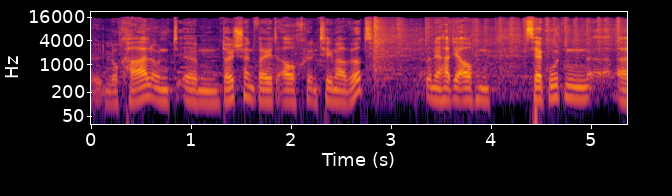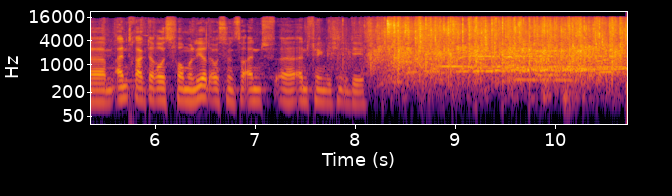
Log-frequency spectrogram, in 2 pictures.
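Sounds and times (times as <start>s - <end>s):
speech: 0.0s - 8.4s
audience in spectator rows applauding and cheering a council vote result: 7.9s - 10.7s.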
